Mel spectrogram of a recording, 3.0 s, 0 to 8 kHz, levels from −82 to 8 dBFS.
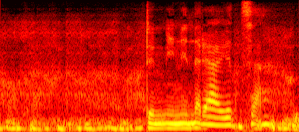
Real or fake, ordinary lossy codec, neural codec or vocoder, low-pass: fake; none; codec, 16 kHz, 1 kbps, FunCodec, trained on LibriTTS, 50 frames a second; none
